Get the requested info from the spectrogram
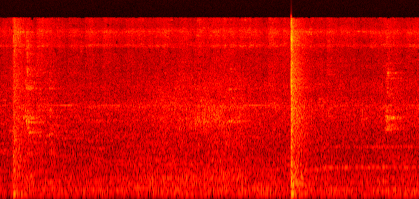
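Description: Strikes landing on a hanging heavy punching bag: two sharp smacks, one just after the start and a louder one a little over four seconds in, over a steady background rumble.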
